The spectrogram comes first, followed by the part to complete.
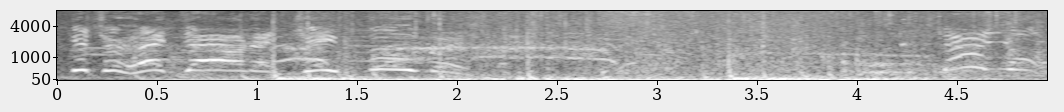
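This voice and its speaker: An actor playing a hard-driving WWII officer in a video game, barking urgent commands under fire. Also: male voice, extremely high pitch, steady tone, slow pace, over loud music. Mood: urgent, commanding. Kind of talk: shouted battle commands, video game acting. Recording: very loud battle noise.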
